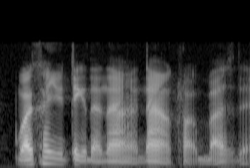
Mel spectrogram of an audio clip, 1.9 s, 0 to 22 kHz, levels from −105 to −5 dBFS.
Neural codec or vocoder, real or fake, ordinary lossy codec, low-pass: none; real; none; none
